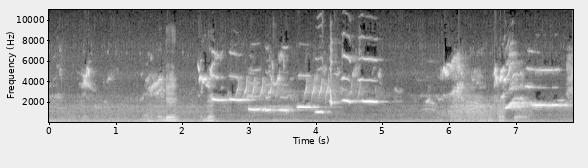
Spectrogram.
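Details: After a quiet, scratchy start, pied butcherbirds in Australia launch into clear whistled notes at shifting pitches, each carrying a faint raspy overtone, strung into a lively serenade with brief gaps.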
